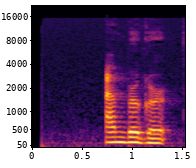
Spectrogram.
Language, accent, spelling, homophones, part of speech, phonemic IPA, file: French, Quebec, hamburger, hamburgers, noun, /ambɚɡɚ/, Qc-hamburger.ogg
- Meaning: hamburger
